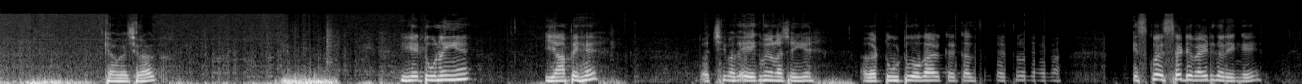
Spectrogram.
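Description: A man speaks calmly, close by, with pauses.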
